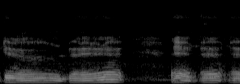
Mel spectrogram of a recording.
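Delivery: sung-out "dun dun" of a backing track; imitated beat. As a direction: mouth the beat as it drops. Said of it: "Drop the beat".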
